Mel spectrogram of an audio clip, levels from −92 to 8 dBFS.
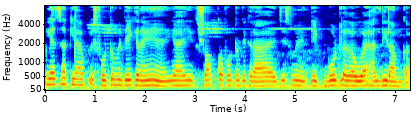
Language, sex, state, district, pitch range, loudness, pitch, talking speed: Hindi, female, Maharashtra, Chandrapur, 170-185 Hz, -15 LUFS, 180 Hz, 205 wpm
